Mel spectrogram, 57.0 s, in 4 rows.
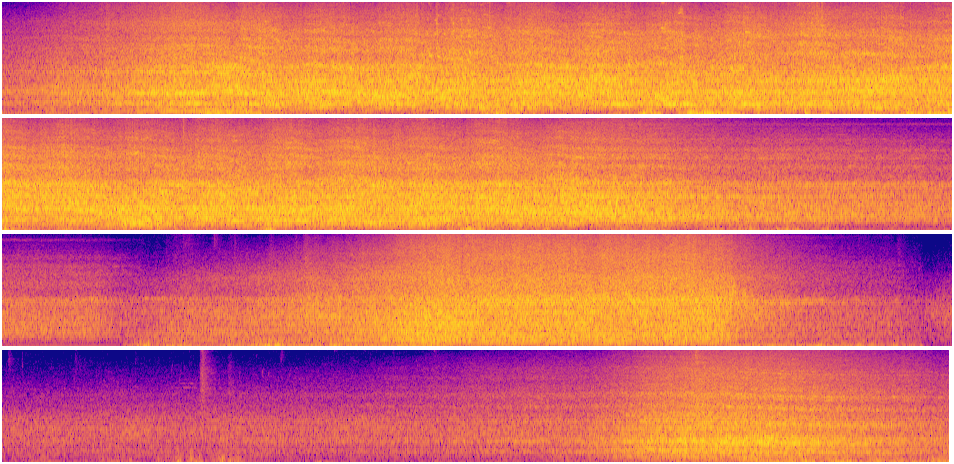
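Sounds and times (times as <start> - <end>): rushing sound: 0.0 - 15.3, 30.4 - 42.3.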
